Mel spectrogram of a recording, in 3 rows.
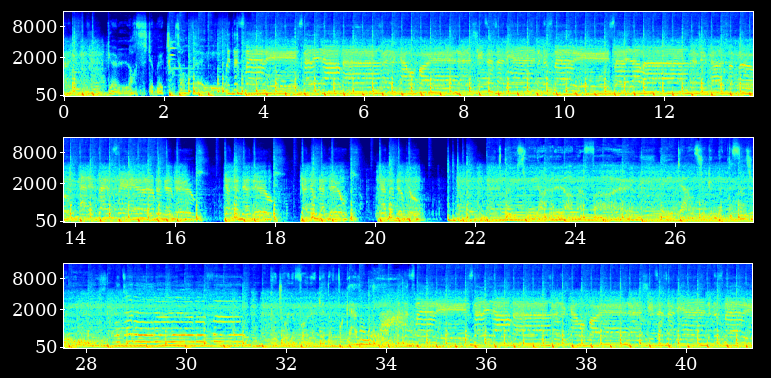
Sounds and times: Music: 0:00.0 - 0:01.0, 0:02.0 - 0:41.3.

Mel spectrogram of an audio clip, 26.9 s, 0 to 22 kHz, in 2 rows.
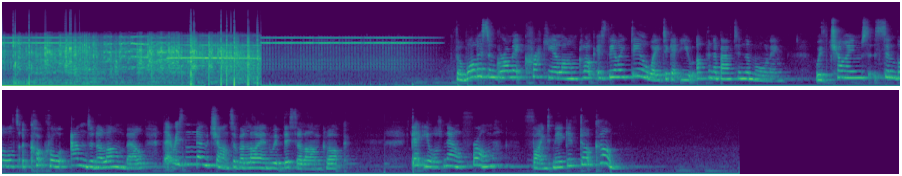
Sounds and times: Speech: 0:06.8 - 0:18.8, 0:19.6 - 0:22.9.

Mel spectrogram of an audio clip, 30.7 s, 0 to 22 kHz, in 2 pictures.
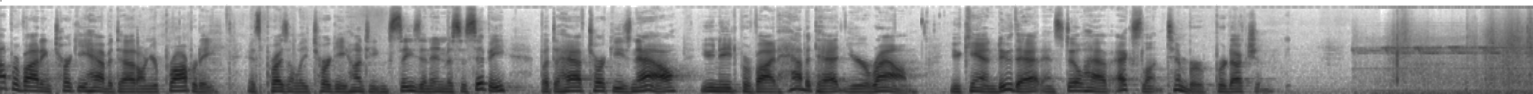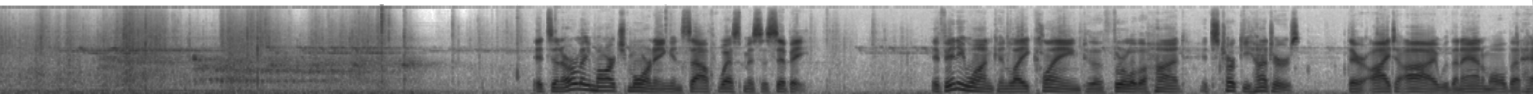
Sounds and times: Speech: 0:00.0 - 0:12.8, 0:20.7 - 0:23.4, 0:24.7 - 0:30.6.

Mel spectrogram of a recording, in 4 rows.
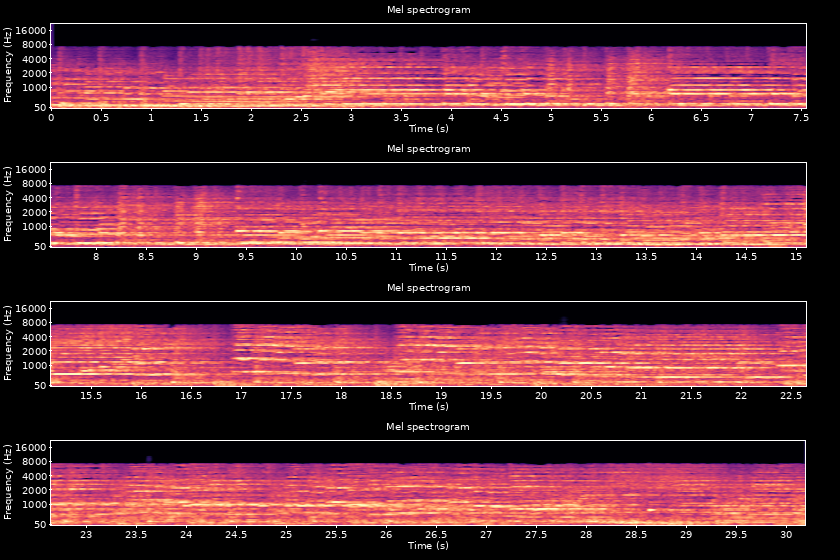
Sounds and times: Background music: 0:00.0 - 0:30.1.

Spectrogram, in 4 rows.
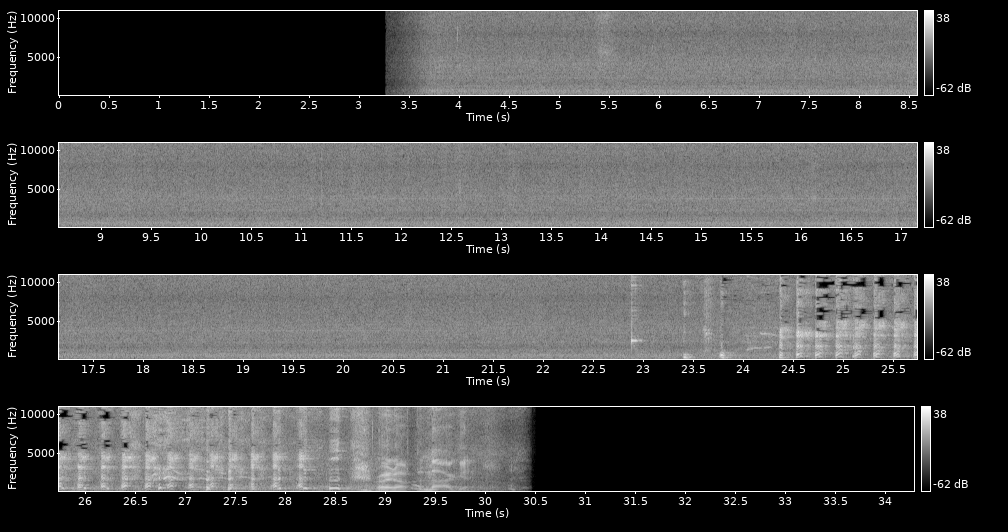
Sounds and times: Speech: 0:28.9 - 0:30.0.

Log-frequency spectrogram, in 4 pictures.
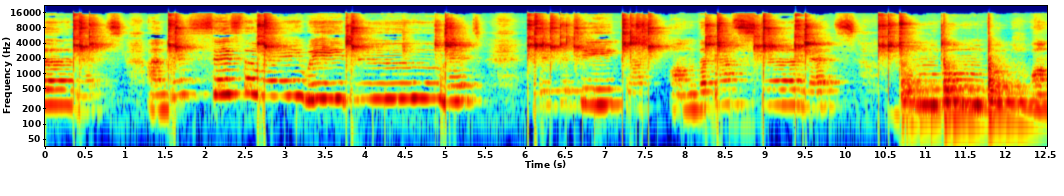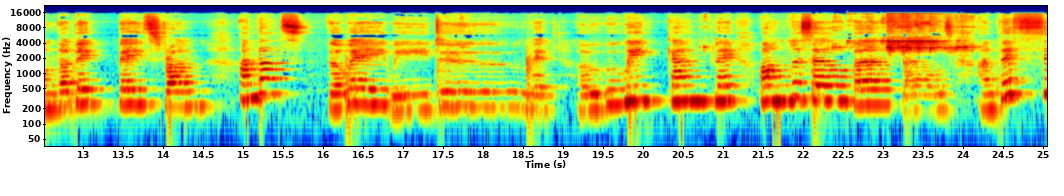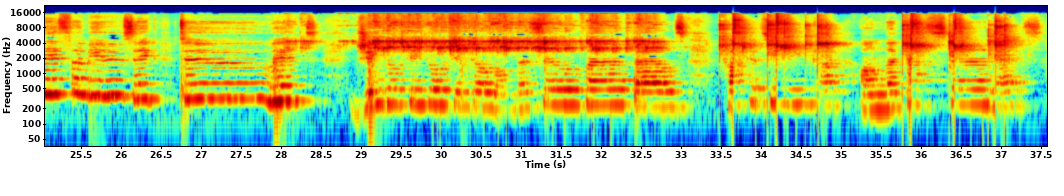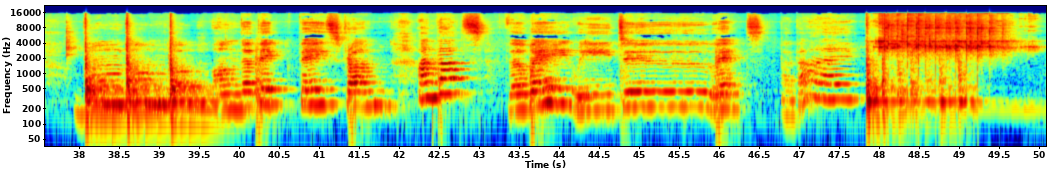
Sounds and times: Bass drum: 0:10.7 - 0:12.6, 0:38.0 - 0:40.4.

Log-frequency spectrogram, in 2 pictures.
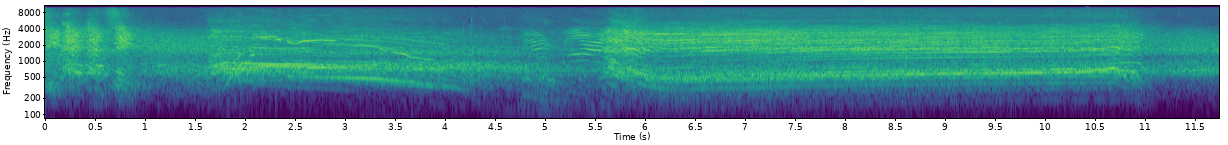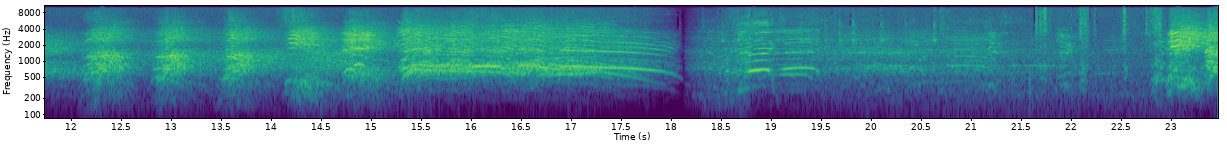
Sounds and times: Crowd: 0:00.0 - 0:23.4.

